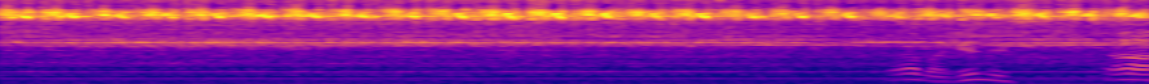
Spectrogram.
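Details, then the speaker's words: PT Cruiser just fitted with a new engine, with hard starts, at idle: constant high-pitched squeal over an even idle, not heating up fast; source not yet identified, mechanic suspects wrong PCM. "oh righty guys I have no idea what that noise [Music] is not getting hot fast [Music]"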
